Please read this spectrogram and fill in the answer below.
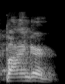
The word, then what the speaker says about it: Bangor: Yeah, Bangor. There's a hard G.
